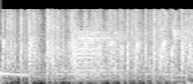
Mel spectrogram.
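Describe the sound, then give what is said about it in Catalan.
Audience applause for a guest author on a Catalan talk show: brisk, loud clapping with voices over it across the whole stretch. “Un aplaudiment per ella, home.”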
